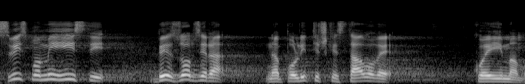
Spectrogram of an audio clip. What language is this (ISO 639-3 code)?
srp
